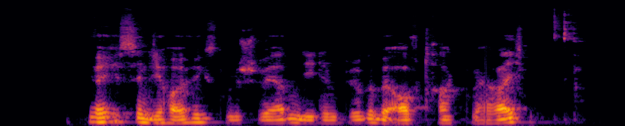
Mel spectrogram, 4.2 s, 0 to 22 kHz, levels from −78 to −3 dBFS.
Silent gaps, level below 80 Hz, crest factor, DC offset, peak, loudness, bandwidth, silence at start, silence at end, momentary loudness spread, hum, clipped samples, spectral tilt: none; -62 dBFS; 18 dB; under 0.1%; -6 dBFS; -25 LUFS; 14.5 kHz; 0.6 s; 0.3 s; 9 LU; none; under 0.1%; -6.5 dB/octave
